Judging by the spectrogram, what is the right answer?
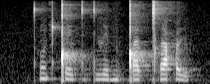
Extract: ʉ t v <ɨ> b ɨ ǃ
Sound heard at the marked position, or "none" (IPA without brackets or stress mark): e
